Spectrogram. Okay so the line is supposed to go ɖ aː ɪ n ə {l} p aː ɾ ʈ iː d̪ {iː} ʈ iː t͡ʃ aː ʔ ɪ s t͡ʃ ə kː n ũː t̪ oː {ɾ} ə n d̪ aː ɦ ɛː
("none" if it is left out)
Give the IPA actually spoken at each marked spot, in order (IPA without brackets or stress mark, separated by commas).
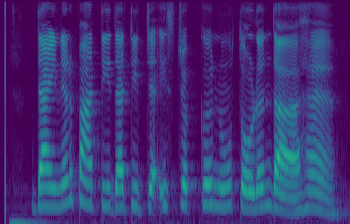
ɾ, aː, ɽ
